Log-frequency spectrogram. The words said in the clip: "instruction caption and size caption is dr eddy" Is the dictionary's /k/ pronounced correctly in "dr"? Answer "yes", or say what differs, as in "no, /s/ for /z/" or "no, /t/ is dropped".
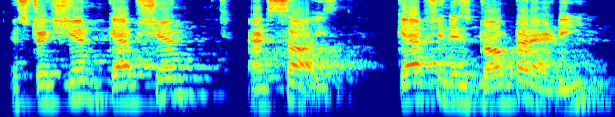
yes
